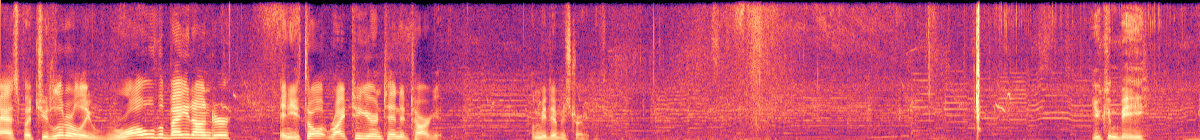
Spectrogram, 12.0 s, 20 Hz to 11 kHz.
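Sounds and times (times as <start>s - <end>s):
soft background music: 0.0s - 12.0s
fishing rod cast swish: 7.1s - 8.0s
sharp click: 9.7s - 10.1s.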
